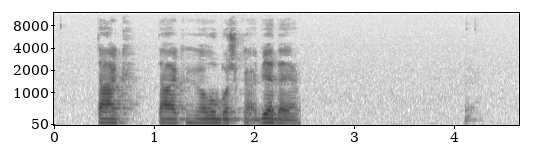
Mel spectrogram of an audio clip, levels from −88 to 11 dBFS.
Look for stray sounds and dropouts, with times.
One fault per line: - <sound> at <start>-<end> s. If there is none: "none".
none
